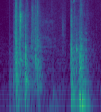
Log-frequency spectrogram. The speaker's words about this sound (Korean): 그리고는 대기실의 문을 열고 들어가 즉시 문을 닫았다.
